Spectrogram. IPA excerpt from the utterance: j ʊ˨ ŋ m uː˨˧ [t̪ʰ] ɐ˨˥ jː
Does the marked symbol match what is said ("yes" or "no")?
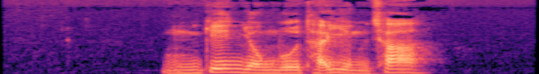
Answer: yes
